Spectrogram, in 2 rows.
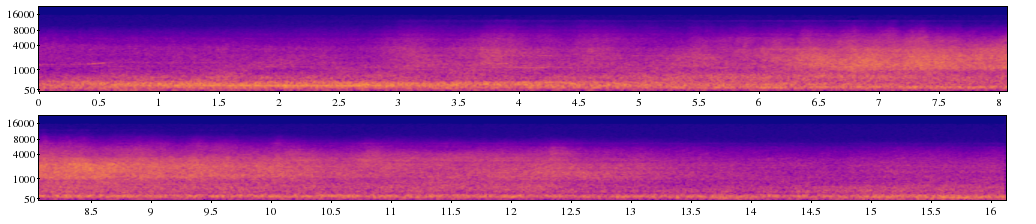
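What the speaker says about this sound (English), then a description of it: "Embraer 190, having arrived from Helsinki, Finland after 2 hours and 22 minutes. And here too, a no reverser landing." An Embraer 190 jet lands at an airport with no thrust reversers, a steady distant engine roar and rushing whine that swells slightly midway and then eases, with no voices over it.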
